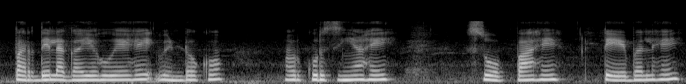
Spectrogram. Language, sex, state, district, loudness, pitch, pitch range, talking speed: Hindi, female, Himachal Pradesh, Shimla, -15 LUFS, 210 Hz, 205-220 Hz, 115 wpm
